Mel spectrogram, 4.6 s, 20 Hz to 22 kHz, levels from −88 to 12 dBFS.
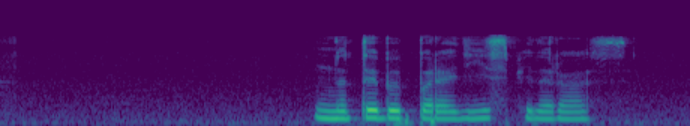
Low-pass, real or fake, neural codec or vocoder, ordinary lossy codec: none; real; none; none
